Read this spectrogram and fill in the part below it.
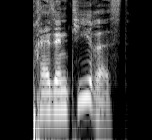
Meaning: second-person singular subjunctive I of präsentieren
- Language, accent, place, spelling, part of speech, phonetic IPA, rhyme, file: German, Germany, Berlin, präsentierest, verb, [pʁɛzɛnˈtiːʁəst], -iːʁəst, De-präsentierest.ogg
